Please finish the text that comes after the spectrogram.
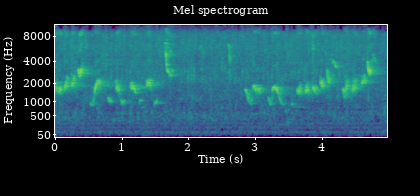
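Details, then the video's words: Aceh white-rumped shama singing isian material: bright, quick whistled phrases of looping and down-slurred notes, two rushed bursts separated by a short pause, with strong, clean tone throughout. "Murai Aceh Tumpahkan Isian Andalan"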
